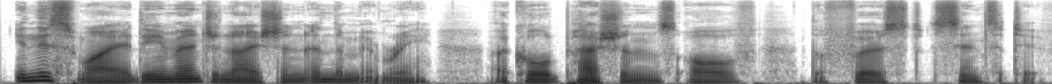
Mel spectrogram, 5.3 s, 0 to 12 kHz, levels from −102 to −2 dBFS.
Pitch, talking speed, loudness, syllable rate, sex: 90 Hz, 170 wpm, -22 LUFS, 6.1 syllables/s, male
